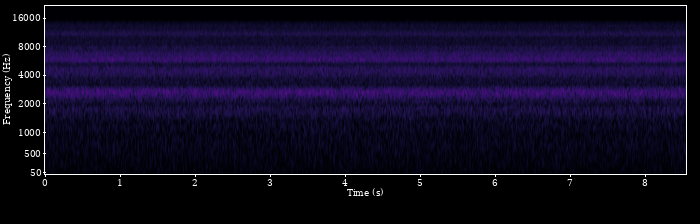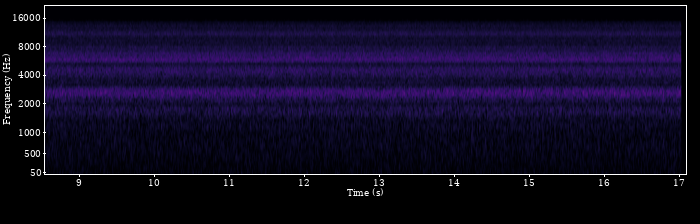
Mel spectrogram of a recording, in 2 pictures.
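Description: A small waterfall splashes and rushes steadily over rocks.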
